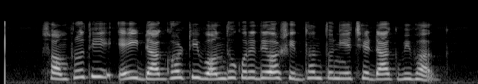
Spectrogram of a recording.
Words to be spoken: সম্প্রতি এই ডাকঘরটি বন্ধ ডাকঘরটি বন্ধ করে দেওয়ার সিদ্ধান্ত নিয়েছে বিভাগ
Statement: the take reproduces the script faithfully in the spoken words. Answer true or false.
false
